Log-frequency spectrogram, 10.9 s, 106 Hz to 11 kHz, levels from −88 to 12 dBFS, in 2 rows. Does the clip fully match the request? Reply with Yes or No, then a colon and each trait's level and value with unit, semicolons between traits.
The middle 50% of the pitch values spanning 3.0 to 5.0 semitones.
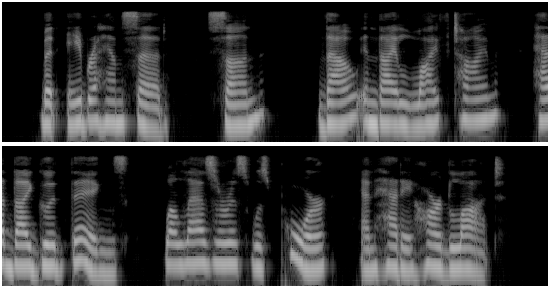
No: narrow, 2.5 semitones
